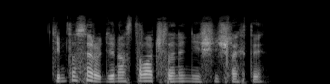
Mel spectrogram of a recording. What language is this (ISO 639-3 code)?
ces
